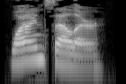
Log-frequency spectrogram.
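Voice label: "wine cellar", British English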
